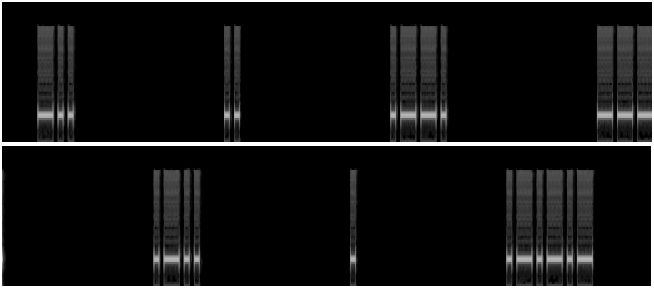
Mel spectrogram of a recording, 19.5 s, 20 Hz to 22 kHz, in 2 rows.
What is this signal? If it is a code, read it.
Morse code, heard as a keyed tone, about 16 wpm, spaced as for 4 wpm, 800 Hz. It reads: DIPOLE.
